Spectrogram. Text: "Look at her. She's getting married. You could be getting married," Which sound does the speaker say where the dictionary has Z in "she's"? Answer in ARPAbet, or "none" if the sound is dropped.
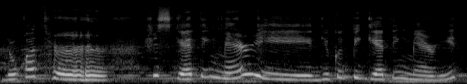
S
